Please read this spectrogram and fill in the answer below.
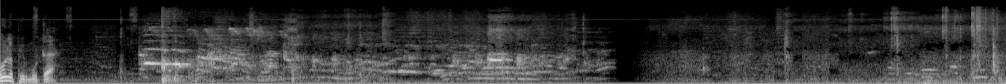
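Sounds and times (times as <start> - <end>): chickens clucking: 1.1 - 6.2.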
